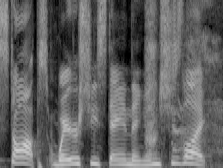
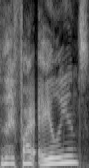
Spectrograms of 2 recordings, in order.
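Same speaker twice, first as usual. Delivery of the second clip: imitated whisper. Retelling asking someone a question about Space Force: imitating own whisper. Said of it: "I whisper".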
